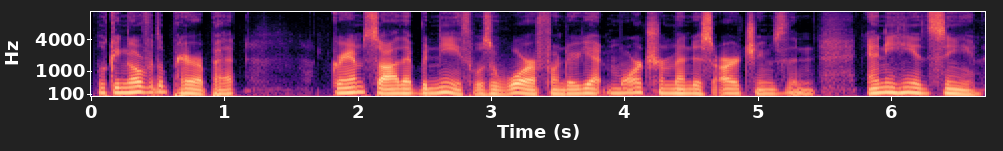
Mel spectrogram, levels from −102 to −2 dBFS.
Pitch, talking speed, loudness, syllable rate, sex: 130 Hz, 190 wpm, -17 LUFS, 5.8 syllables/s, male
